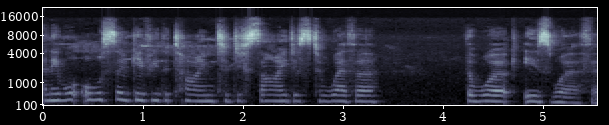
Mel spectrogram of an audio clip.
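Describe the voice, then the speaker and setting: This woman's voice sits at a medium pitch, with a dark, mellow tone that is somewhat breathy. Her intonation is fairly even and her tone soothing. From Scotland. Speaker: tarot reader. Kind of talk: ASMR tarot reading. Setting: recorded with birdsong and a snoring dog in background. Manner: soft-spoken, slow-paced, soothing.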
